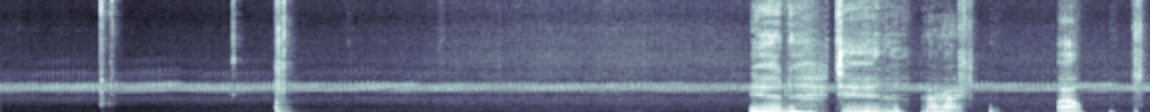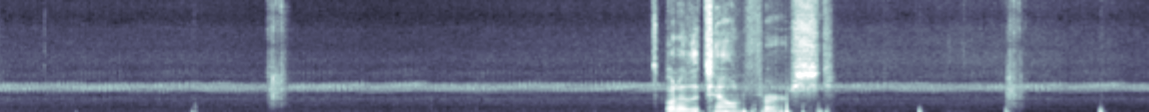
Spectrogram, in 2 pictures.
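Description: Short menu clicks sound now and then.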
